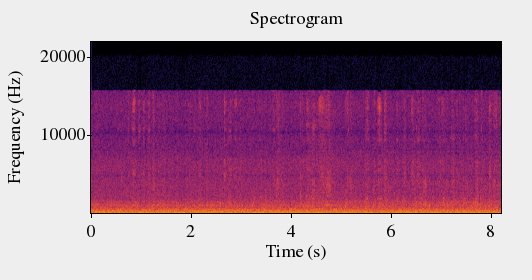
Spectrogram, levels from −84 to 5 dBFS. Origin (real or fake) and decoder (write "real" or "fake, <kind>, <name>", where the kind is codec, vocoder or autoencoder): real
